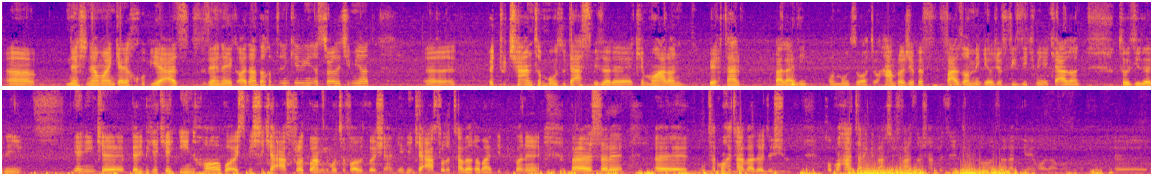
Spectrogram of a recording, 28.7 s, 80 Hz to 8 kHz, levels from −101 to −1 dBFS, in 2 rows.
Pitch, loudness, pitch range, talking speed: 145 Hz, -15 LUFS, 120-160 Hz, 145 wpm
